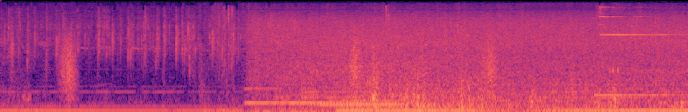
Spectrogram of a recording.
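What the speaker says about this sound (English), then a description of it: "This storm brought extra hostility with it once more." Rain and thunder in the game Against the Storm: a steady downpour thickens as a low, distant rumble of thunder rolls in and lingers under the rain.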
